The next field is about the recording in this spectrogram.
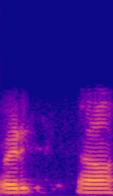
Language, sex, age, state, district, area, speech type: Malayalam, male, 18-30, Kerala, Kasaragod, urban, conversation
